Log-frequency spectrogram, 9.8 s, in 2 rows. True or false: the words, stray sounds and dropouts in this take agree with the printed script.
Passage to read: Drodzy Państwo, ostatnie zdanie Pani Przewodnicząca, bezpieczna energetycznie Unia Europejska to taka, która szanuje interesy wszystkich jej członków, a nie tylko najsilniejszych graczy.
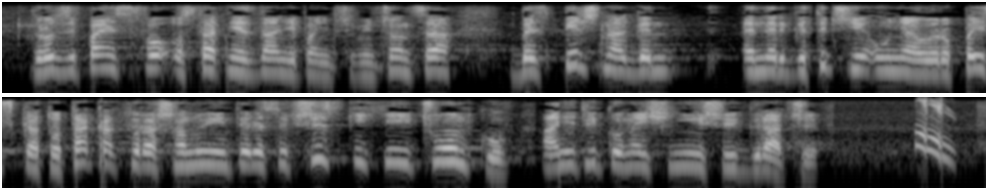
false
